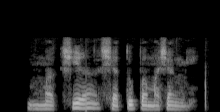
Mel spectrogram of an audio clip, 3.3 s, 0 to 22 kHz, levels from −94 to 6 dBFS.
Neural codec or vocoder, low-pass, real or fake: none; 5.4 kHz; real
